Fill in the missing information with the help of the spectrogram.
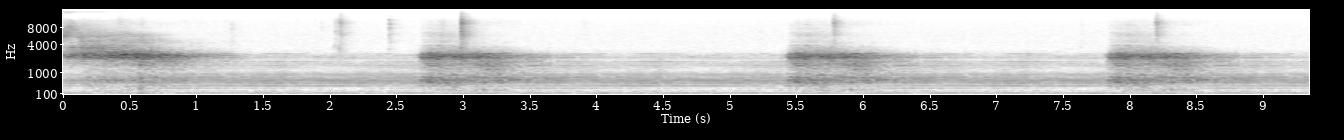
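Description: Plecter Labs Prizm V5 lightsaber soundboard playing through the hilt's speaker: a steady pitched hum, with a loud swelling effect sound at the start and again at about 3, 5½ and 8 seconds, each fading away over about a second.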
